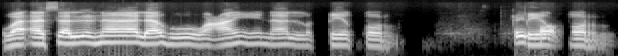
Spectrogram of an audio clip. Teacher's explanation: Selepas pada kita muncung pa tu, kita kena tarik bibir mulut kita, lebarkan, senyum sikit untuk kita nak tipiskan ra.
